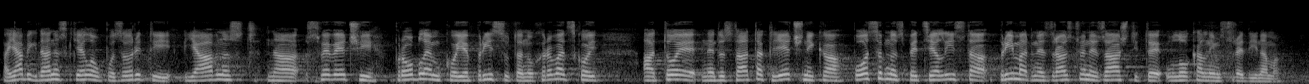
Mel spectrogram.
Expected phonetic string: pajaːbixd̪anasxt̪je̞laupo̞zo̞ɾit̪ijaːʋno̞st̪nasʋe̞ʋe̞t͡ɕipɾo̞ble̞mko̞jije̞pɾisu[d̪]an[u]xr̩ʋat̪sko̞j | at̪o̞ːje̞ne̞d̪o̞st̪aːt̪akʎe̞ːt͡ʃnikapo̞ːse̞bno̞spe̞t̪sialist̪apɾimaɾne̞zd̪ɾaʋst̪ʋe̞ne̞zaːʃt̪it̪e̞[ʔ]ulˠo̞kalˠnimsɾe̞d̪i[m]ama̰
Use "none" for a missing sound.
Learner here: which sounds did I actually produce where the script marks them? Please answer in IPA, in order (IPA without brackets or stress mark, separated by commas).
t̪, u, ʔ, n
